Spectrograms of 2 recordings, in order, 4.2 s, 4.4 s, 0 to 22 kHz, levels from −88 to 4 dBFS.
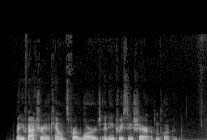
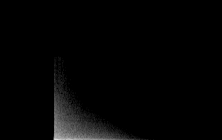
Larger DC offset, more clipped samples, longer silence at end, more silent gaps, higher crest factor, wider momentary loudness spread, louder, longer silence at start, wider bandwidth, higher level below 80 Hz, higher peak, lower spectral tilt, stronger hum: neither; neither; second, 0 s vs 2.3 s; neither; about the same, 22 dB vs 24 dB; second, 12 LU vs 20 LU; second, -26 LUFS vs -23 LUFS; second, 0.3 s vs 1.05 s; first, 17 kHz vs 6.2 kHz; second, -58 dBFS vs -38 dBFS; about the same, -4 dBFS vs -4 dBFS; second, -7 dB/octave vs -9 dB/octave; neither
